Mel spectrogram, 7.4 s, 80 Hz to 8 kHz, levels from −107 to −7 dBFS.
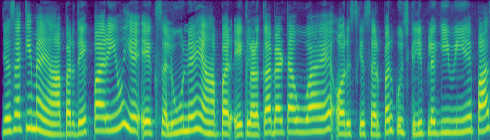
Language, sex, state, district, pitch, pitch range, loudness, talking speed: Hindi, female, Chhattisgarh, Korba, 250 Hz, 225-280 Hz, -15 LUFS, 245 wpm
